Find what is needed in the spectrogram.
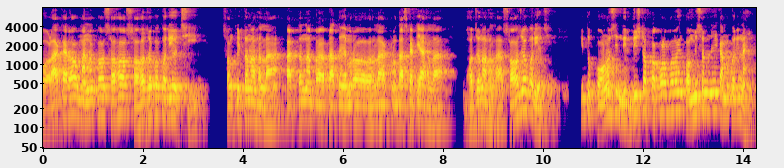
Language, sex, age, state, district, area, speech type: Odia, male, 45-60, Odisha, Khordha, rural, spontaneous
